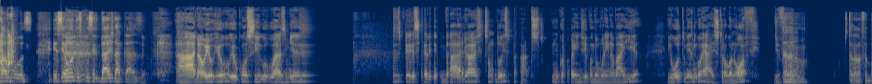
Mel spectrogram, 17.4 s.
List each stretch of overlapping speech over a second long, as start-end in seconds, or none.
none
